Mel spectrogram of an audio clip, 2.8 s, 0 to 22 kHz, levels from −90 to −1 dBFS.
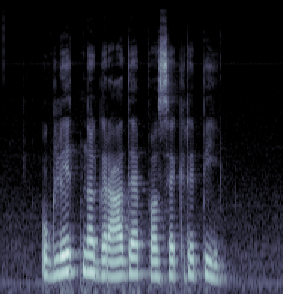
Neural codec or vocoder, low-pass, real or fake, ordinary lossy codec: none; 19.8 kHz; real; none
